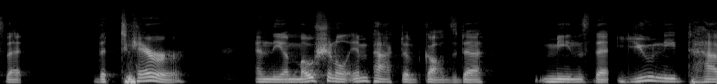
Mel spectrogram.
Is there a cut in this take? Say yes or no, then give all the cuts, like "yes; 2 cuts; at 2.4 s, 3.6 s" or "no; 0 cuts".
yes; 1 cut; at 6.2 s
